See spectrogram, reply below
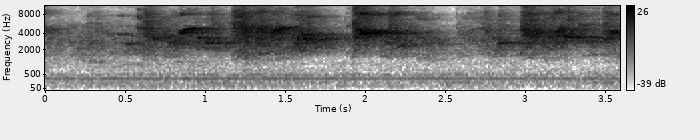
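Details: Short burst of budgerigar mating calls used to bring birds into breeding condition: rasping warbles and thin whistled notes, continuous and busy, with a low hum behind.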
